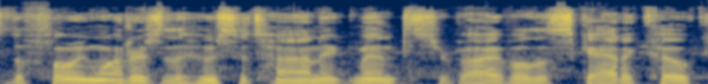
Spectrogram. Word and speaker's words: Housatonic: think that is, or housatonic. Housatonic! Oh! And other names. It was later spelled Housatonic, which is the correct way to say it, because I went to Housatonic.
